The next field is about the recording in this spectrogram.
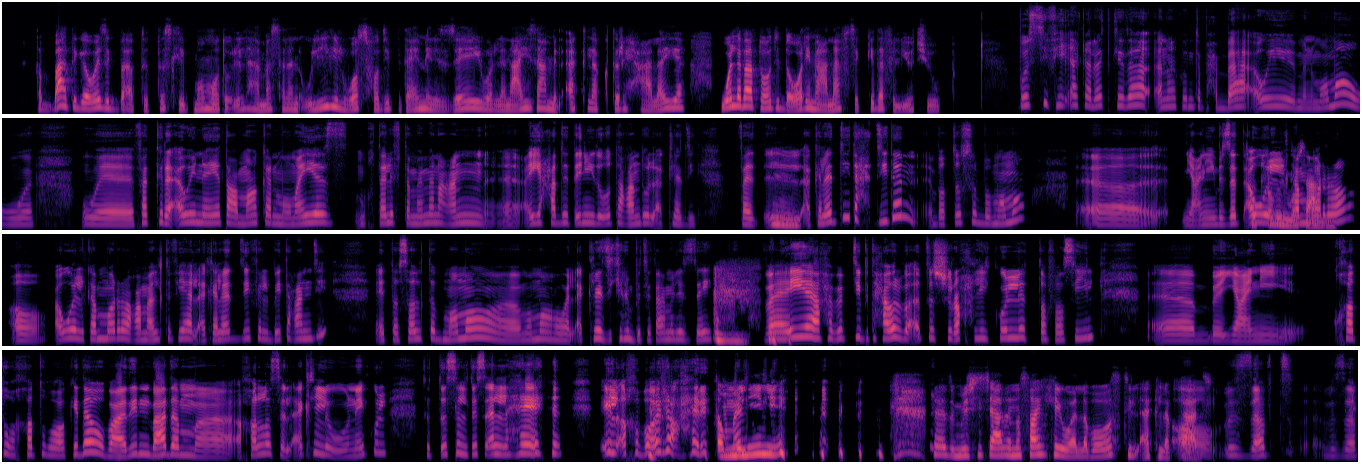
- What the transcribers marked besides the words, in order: tapping; laugh; laughing while speaking: "دي كانت"; laughing while speaking: "هاه إيه الأخبار حضرتِك عملتِ إيه؟"; chuckle; laughing while speaking: "طمّنيني"; giggle; laugh
- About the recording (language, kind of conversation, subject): Arabic, podcast, شو الأدوات البسيطة اللي بتسهّل عليك التجريب في المطبخ؟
